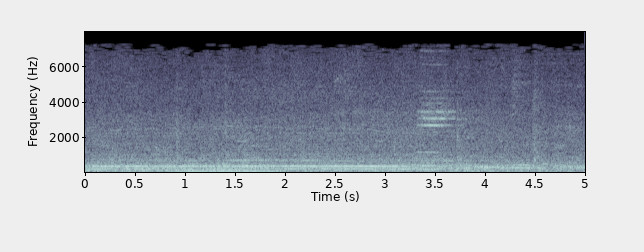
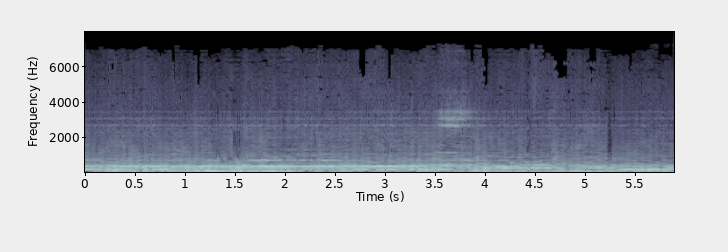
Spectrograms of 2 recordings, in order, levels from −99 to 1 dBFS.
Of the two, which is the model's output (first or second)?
second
